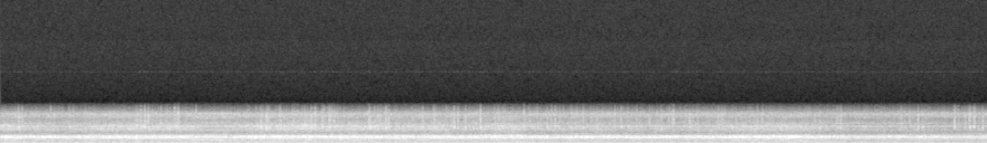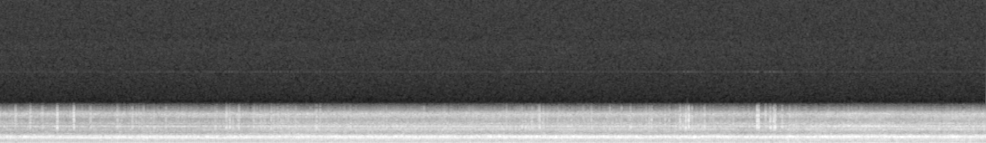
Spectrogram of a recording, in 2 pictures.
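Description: Off-road vehicle engine running at a steady speed while riding a dirt trail, with a constant low rumble underneath.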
